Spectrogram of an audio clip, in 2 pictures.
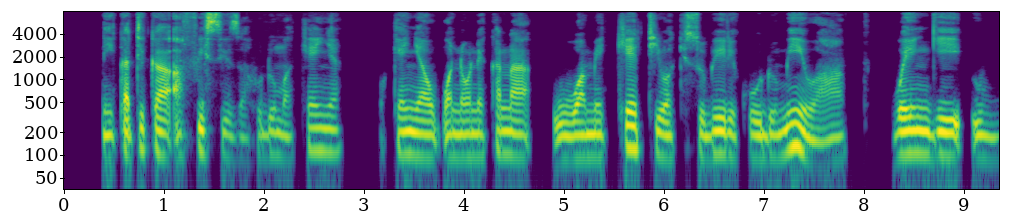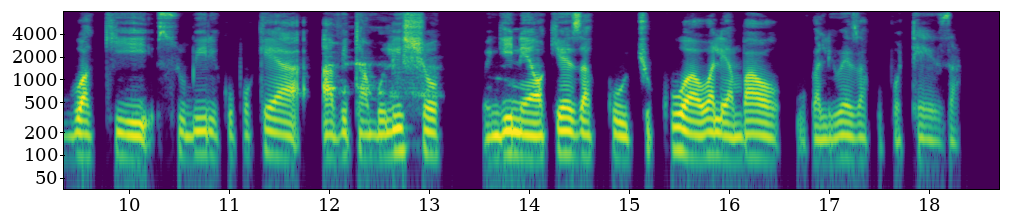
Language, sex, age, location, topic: Swahili, male, 25-35, Kisii, government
